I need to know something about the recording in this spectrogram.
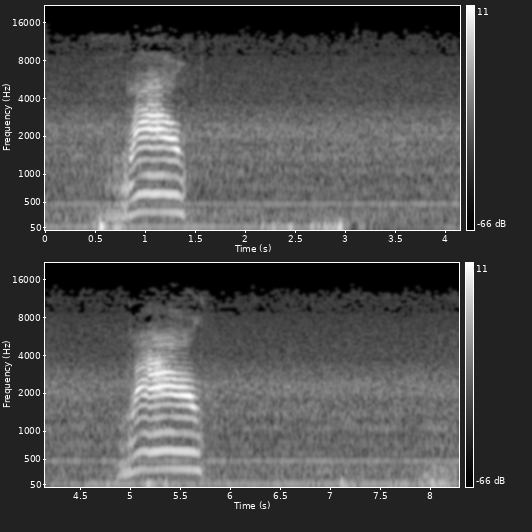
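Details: Indoor pet cat insisting its owner get out of bed every morning, wanting company: two loud, strained meows about four seconds apart, each rising then sagging, with a faint background hum between them.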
